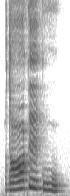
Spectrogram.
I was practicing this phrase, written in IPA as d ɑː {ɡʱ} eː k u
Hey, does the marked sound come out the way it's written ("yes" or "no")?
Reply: no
